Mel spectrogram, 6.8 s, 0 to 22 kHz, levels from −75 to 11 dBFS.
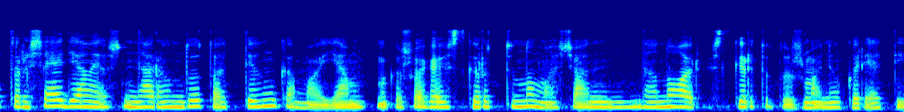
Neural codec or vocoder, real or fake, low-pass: none; real; 7.2 kHz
